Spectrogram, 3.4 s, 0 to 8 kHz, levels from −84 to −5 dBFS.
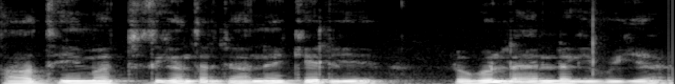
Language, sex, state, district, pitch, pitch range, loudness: Hindi, male, Chandigarh, Chandigarh, 110 Hz, 105-115 Hz, -12 LUFS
